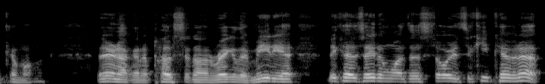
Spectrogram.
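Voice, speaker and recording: A man's voice: medium pitch, a bit bright. A man hosting a live podcast, talking in an informal, emphatic and exasperated way as he shares articles and opinions. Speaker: podcast host.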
